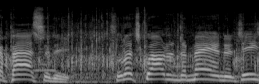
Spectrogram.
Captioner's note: applause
